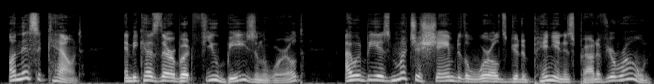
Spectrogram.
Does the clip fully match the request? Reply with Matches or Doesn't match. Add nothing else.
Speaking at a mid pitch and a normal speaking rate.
Doesn't match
